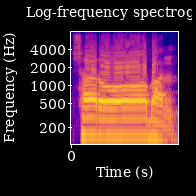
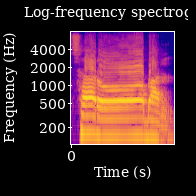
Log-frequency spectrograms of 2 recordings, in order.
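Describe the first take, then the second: No difference in how they are said.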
